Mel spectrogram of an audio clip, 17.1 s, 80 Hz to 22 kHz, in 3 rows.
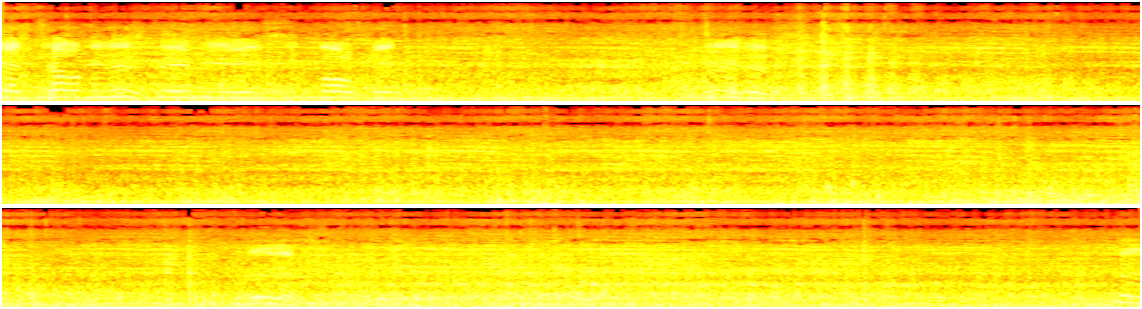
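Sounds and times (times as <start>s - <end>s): train wheels rumbling on rails: 0.0s - 17.0s.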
